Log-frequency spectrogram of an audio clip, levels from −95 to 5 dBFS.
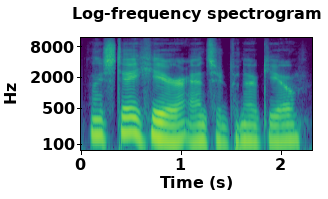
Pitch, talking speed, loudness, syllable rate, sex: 125 Hz, 130 wpm, -17 LUFS, 4.9 syllables/s, male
